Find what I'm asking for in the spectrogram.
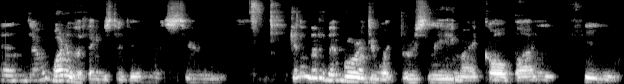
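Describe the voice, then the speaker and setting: A man's voice: medium pitch, sing-song, creaky, rough recording. Man musing through a guided meditation. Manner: halting, musing, speaks in short fragments with pauses. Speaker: meditation teacher.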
